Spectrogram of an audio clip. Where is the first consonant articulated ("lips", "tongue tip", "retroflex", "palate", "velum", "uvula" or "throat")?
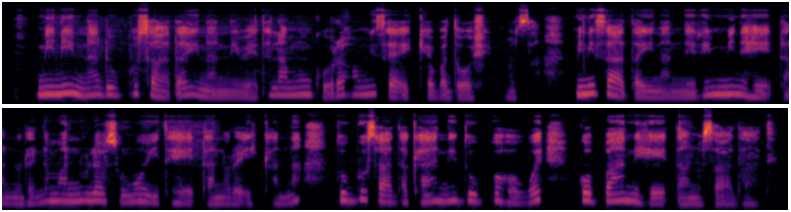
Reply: lips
